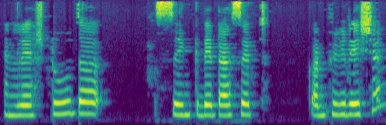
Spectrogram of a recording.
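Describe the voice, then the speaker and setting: A woman narrates a screen-recorded software tutorial, explaining each step with occasional fillers. Her voice sits a little high and mellow. The recording sounds dull and lo-fi. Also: little pitch movement, a little slow. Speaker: tutorial instructor.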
